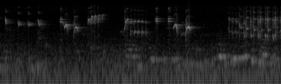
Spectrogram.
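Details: Orange-headed thrush at the Matroji ring delivering a varied, high-pitched song of quick chirps, short slurred whistles and clipped trills, ending in a dense burst of rapid notes.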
